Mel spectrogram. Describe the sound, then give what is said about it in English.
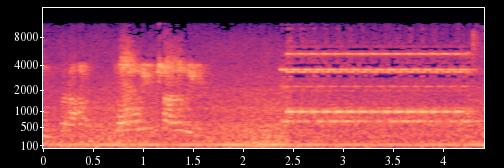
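A telephone rings with a steady electronic tone that starts after a brief stretch of talk and carries on alone over a low hum. “sorry about the phone. It should stop.”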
